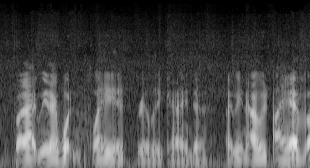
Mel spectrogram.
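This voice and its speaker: Noticeable background noise and a man's fairly quick pace of speech. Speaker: gaming commentary youtuber. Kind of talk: casual gameplay commentary. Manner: rambling, halting with repetitions.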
